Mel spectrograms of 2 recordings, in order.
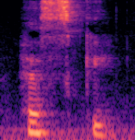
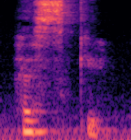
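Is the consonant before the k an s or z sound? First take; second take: s sound; s sound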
